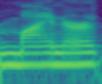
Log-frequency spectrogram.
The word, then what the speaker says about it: Miner: If you don't follow me on Instagram yet and you are listening, please go to Kathleen underscore Miner. That is spelled C-A-T-H-L-E-N-E underscore M-I-N-E-R.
